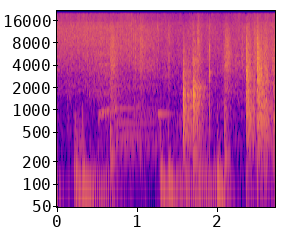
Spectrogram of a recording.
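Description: Quinoa hits a hot, oiled pan with spices and sizzles in bursts as a utensil stirs it, with a few scraping clatters against the pan, close and fairly loud with no talking.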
